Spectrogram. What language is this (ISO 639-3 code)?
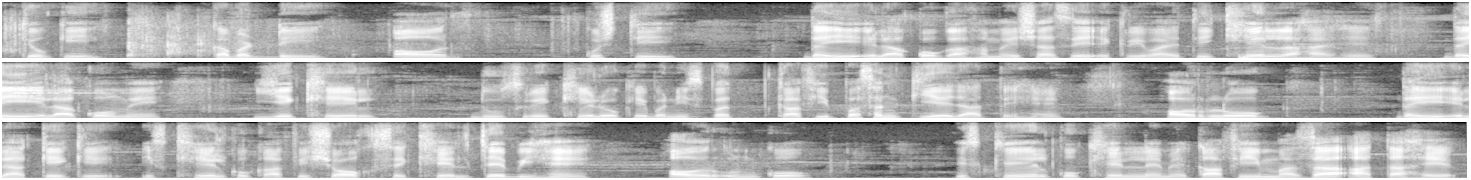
urd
